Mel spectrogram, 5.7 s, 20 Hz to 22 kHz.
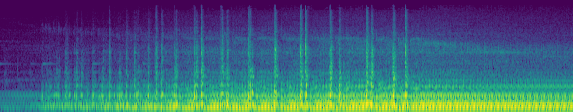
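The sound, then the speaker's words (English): An old car engine, started in March 2020 for the first time in 14 or 15 years using a central heating thermocouple, cranks and splutters in a series of uneven bursts, then catches and settles into a steady, loud running rumble. “After a few coughs and splutters, it burst into life after 14 or 15 years.”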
